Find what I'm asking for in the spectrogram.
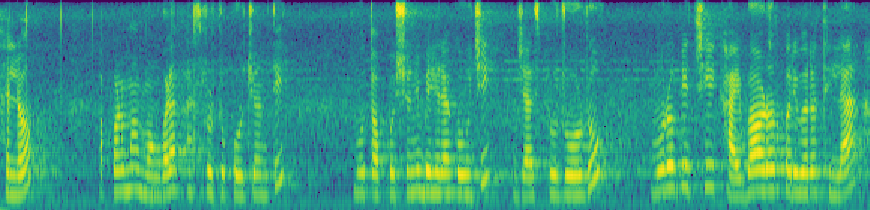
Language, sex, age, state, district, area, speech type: Odia, female, 18-30, Odisha, Jajpur, rural, spontaneous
